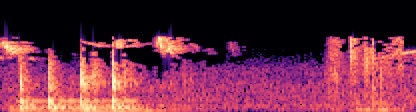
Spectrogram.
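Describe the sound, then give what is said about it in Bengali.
Four quick knocks on a wooden-sounding door off a veranda, evenly spaced in one brisk burst, then near silence. “Byomkesh সেই দরজায় টোকা মারল।”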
